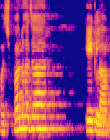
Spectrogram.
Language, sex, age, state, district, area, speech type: Hindi, female, 30-45, Uttar Pradesh, Mirzapur, rural, spontaneous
